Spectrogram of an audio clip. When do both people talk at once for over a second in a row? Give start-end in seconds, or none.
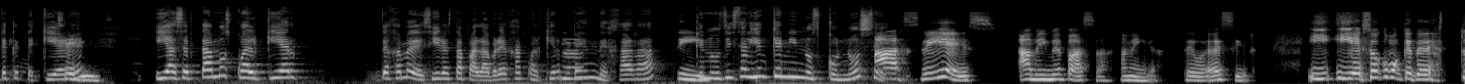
none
